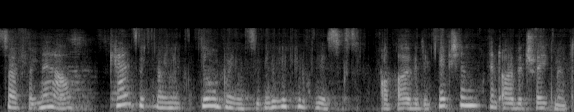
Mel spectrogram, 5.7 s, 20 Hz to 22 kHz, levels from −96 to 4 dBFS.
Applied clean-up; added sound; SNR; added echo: neural separator model SepFormer DNS4.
